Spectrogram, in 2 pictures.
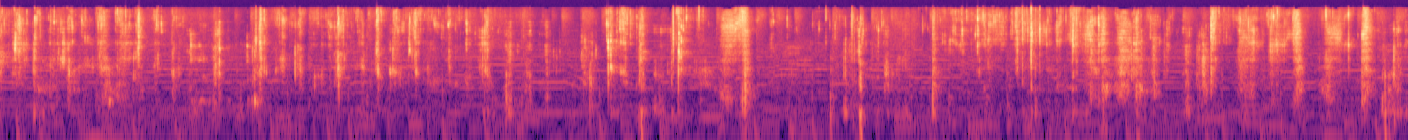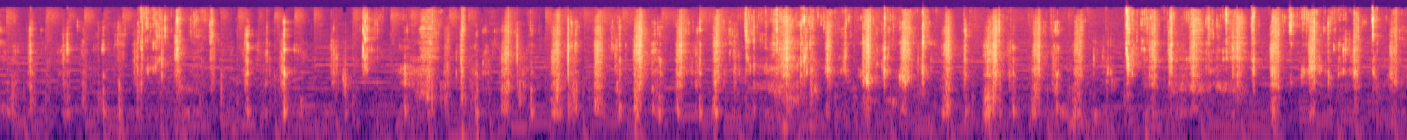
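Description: Close-miked eating sounds of braised beef short ribs being bitten off the bone and chewed: many sharp, irregular clicks and wet mouth sounds throughout.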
